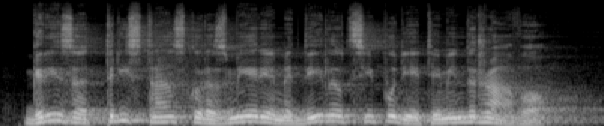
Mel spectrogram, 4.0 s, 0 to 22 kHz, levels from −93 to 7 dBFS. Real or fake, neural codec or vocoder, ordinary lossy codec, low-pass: real; none; none; 19.8 kHz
